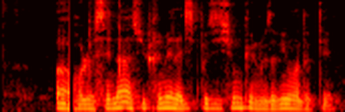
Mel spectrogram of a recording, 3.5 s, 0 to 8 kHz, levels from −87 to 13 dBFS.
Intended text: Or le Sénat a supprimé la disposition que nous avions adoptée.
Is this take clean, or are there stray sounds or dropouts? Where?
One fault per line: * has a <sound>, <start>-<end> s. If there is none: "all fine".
* has a dropout, 0.7-0.7 s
